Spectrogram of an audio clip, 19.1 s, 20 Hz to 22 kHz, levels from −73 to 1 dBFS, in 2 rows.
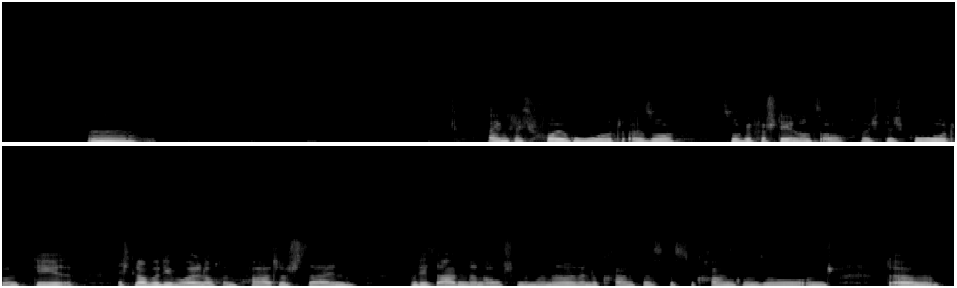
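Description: AMR wideband (HD Voice) codec damage runs throughout: raspy, rough speech from the model-based coding points to a low mode near 8.85 kbit/s, with nothing above 7.6 kHz.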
